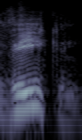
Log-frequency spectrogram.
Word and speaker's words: vehicle: what is it yeah this h is not pronounced it is vehicle now the question i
